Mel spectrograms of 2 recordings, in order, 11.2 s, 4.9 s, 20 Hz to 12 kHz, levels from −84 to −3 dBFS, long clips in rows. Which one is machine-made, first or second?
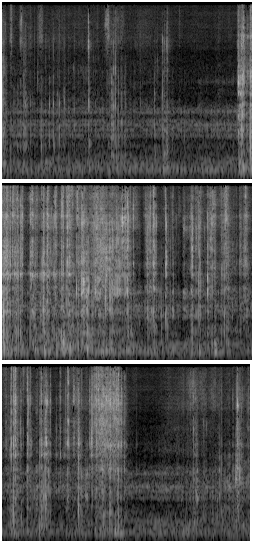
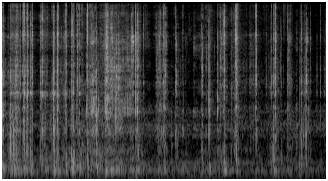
first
